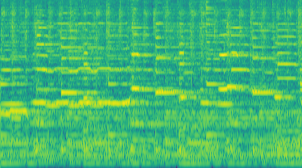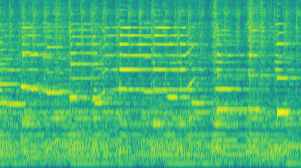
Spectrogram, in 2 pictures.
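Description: Live acoustic Brazilian instrumental ensemble playing: flute, a small mandolin-like plucked instrument and acoustic guitar over hand percussion. A melody line steps downward through the middle of the passage above steady plucked accompaniment.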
